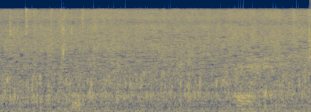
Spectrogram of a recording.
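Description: Mutton curry with garam masala simmering in a pot, a steady bubbling, sizzling hiss that runs close and continuous, with a voice speaking over it.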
